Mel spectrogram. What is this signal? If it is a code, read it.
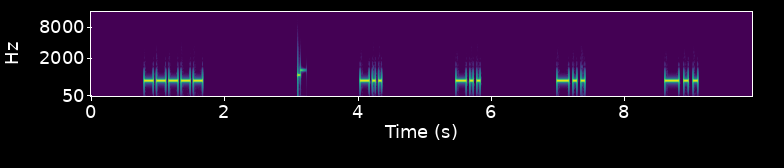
Morse code, heard as a keyed tone, about 23 wpm, spaced as for 7 wpm, 700 Hz. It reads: 0 DDDD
